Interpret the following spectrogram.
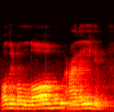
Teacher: عین وسط حلق سے ادا کریں گے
